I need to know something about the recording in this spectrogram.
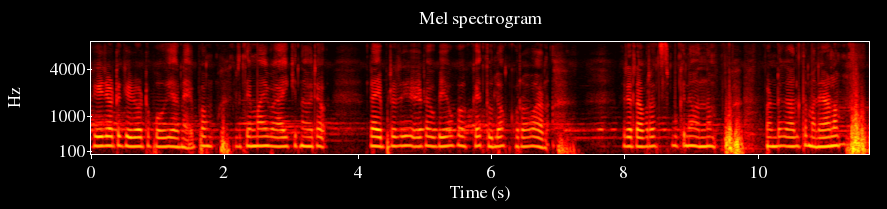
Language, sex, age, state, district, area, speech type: Malayalam, female, 45-60, Kerala, Kollam, rural, spontaneous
